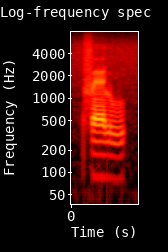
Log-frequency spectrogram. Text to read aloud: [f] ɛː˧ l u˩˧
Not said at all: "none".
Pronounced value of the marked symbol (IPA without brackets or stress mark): f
